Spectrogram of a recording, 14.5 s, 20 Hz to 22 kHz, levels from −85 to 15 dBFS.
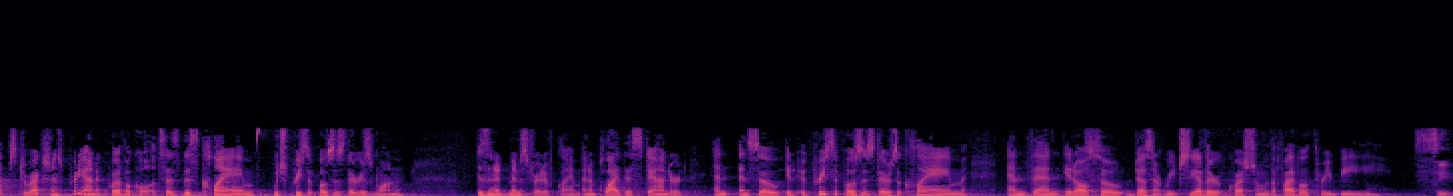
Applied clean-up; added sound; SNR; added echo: none; none; none; none.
